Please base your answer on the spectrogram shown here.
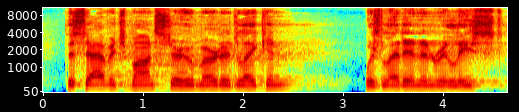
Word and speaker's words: Laken: Laken Riley, got to know her family very well.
